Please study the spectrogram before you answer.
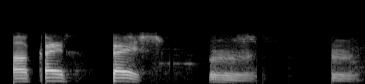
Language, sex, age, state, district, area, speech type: Urdu, male, 45-60, Uttar Pradesh, Mau, urban, conversation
